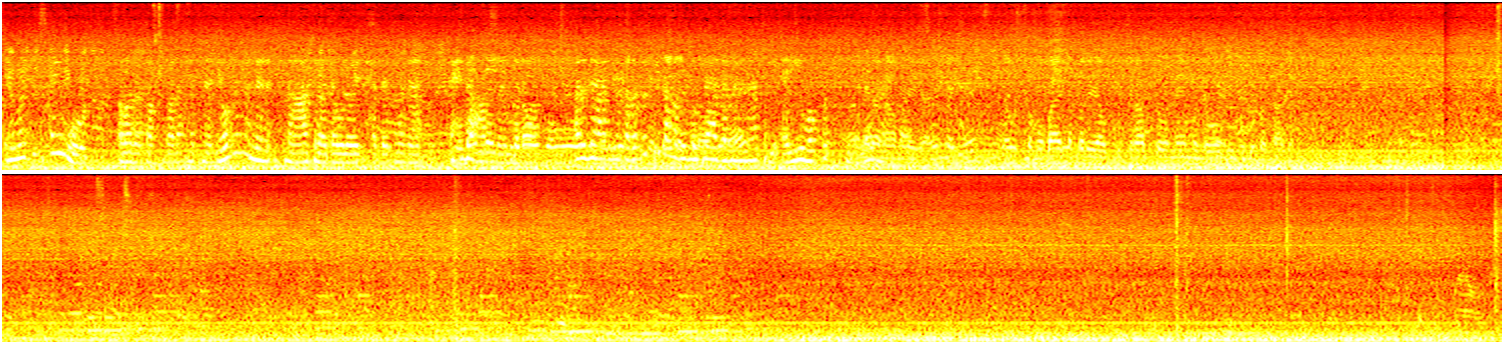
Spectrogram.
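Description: A low steady rumble of an aircraft cabin hums throughout.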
